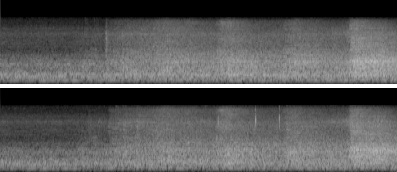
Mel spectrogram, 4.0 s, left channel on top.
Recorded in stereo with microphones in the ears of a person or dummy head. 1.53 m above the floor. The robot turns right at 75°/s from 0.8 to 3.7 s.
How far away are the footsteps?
About 2 m.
